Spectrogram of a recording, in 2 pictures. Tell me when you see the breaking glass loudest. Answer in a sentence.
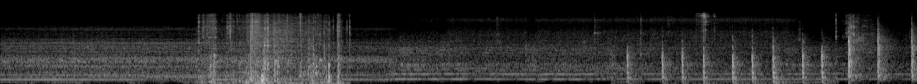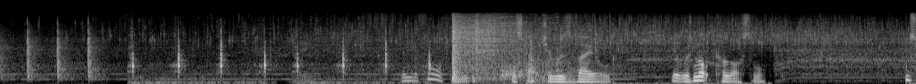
The volume of the breaking glass peaks at 14 seconds.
